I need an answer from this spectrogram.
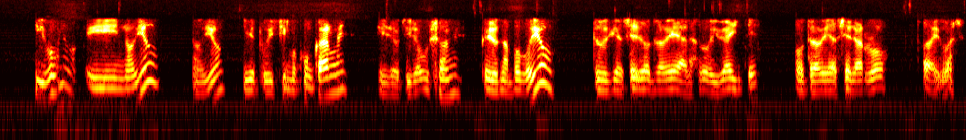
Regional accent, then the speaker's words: San Carlos, Maldonado, Uruguay; sí soy nacido y criado en San Carlos. Soy de la ciudad esta.

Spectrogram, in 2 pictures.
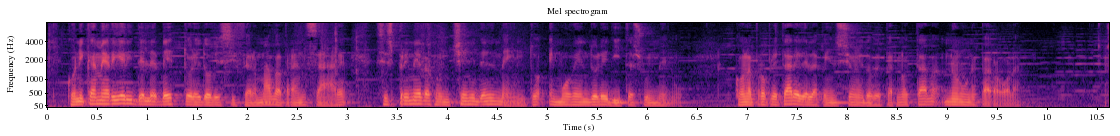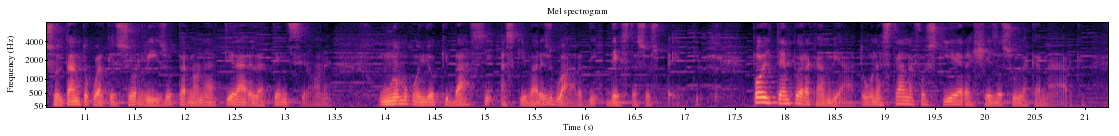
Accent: Turin, Piedmont, Italy; Io sono torinese, dei torinesi si parla spesso del loro understatement, della loro riservatezza.

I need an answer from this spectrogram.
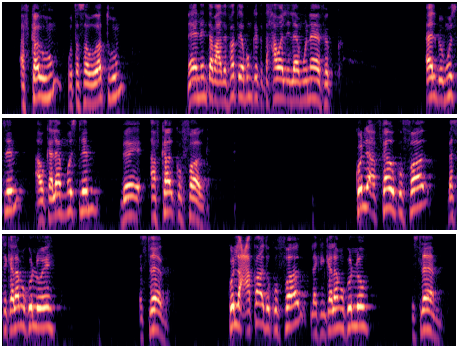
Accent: Gaza Strip, Palestine; احنا محاصرين بقالنا سنين بس احنا عمرنا ما فيش اصلا حاجه اسمها يهود في غزه.

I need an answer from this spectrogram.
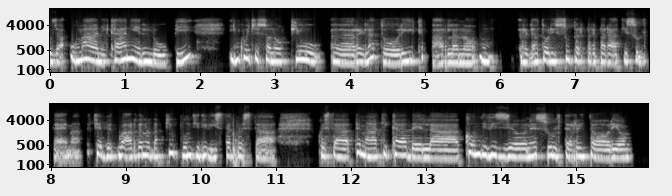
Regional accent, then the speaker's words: Calabria, Italy; e lo dico con tutto l'affetto del mondo, visto che sono anche calabrese

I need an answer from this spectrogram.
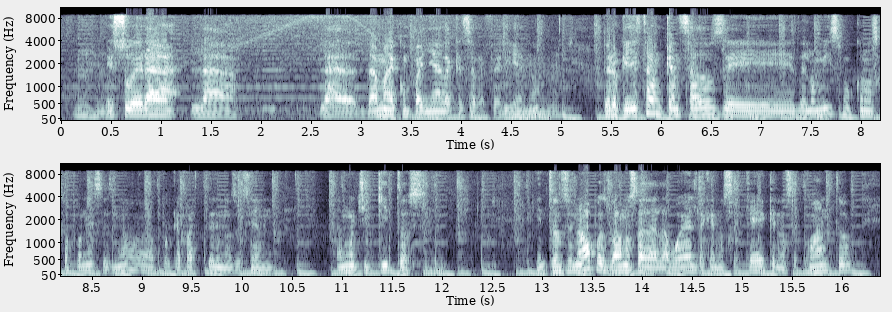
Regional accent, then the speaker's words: Mexico; Pero siendo mexicanos, siendo como somos

